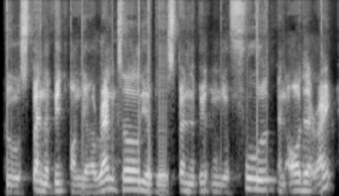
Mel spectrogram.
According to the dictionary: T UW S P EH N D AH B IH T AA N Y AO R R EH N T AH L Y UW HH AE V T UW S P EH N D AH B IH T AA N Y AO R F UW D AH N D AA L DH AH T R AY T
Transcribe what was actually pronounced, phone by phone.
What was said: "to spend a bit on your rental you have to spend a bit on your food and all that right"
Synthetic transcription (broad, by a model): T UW S P EH N D AH B IH T AA N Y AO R R EH N T AH L Y UW HH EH F T UW S P EH N D AH B IH T AA N Y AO F UW D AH N AA L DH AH T R AY T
